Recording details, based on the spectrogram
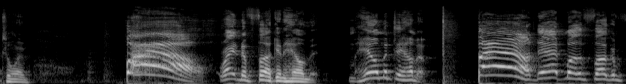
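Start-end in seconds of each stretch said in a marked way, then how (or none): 1.2-2.1 loud high "bow!" like a hit landing; cartoon punch sound; punch sound effect. Acting out punching the kid. 4.8-5.3 loud high "bow!" like a hit landing; cartoon punch sound; punch sound effect. Acting out punching the kid.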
